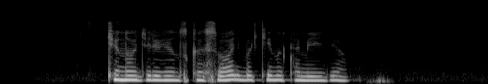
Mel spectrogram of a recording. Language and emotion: Russian, neutral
